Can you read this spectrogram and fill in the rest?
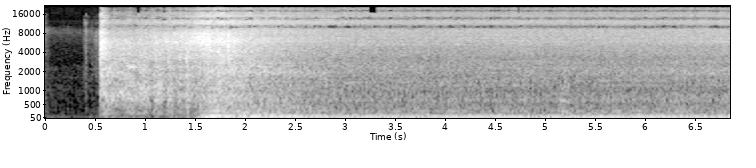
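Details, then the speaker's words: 1994 Ford Mustang GT 5.0 after installing a new idle air controller to cure rev hang: starter whirs, engine catches and settles into a steady idle around 850–900 rpm with no hunting or stumble. "Give a quick test of see if it's going to rev hang here at the very beginning. Idle is now around 850, 900."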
